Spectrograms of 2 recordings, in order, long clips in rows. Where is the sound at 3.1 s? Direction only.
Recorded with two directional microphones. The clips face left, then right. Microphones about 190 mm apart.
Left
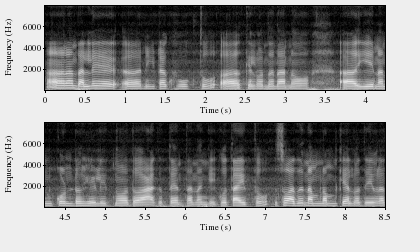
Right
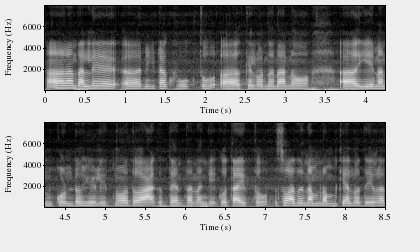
20° left (ahead or behind).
